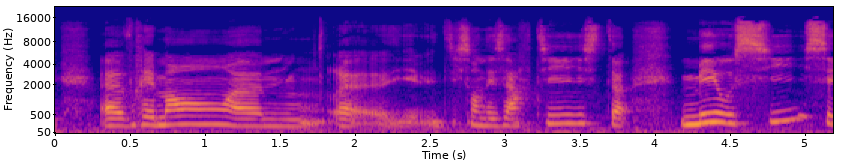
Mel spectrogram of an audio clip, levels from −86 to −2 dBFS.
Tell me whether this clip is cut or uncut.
cut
